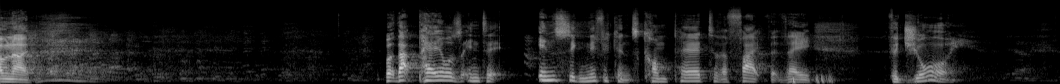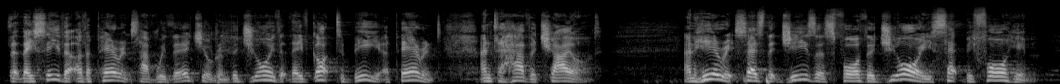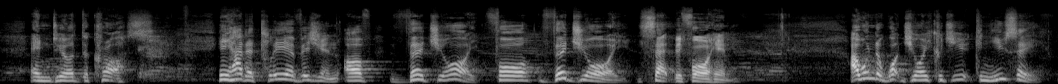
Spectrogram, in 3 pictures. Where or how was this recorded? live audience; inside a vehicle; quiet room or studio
live audience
